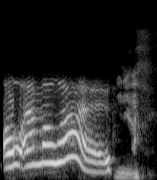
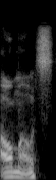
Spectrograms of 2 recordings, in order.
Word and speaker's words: Omos: this to see omar's debuts oh moss it's omos i've heard some people pronounce it all like almost and i'm like it's almost like what's this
